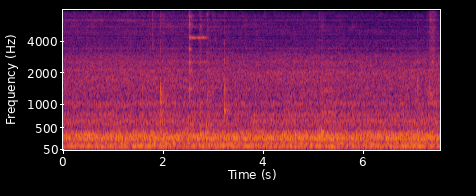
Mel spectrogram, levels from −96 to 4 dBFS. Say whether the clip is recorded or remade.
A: remade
